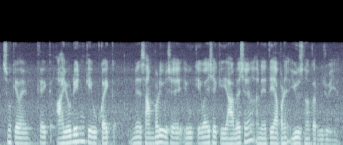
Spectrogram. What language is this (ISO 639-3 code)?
guj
